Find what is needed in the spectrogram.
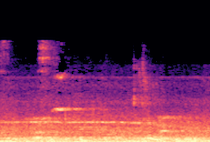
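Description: Loud, steady rumbling noise spread from deep to high pitches, with a faint hum and no breaks.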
